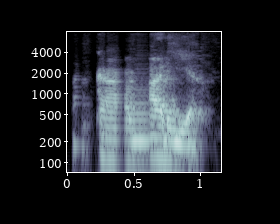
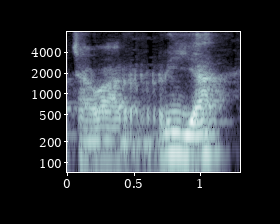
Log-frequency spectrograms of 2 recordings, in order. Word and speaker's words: chavaria: Cauna cavaria. No Chauna chavarría.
